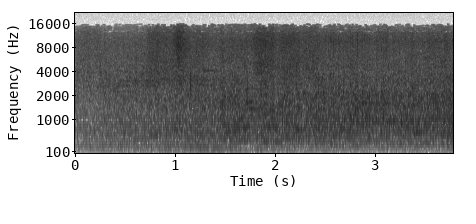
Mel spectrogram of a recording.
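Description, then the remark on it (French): Steady traffic noise at the bus station in the western suburbs of Kabul, Afghanistan, with the low rumble of idling bus engines and indistinct voices in the background, a continuous busy wash of sound that swells slightly after the first second. “Sa compagnie est installée dans la gare routière de la banlieue ouest de Kaboul.”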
